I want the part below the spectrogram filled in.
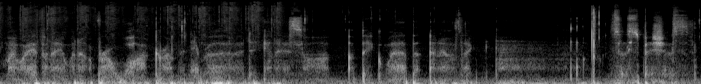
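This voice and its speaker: A man hosting ASMR in a breathy, unvoiced whisper, rambling casually and repeating words in rhythmic runs. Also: fairly quick. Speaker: ASMR video host.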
